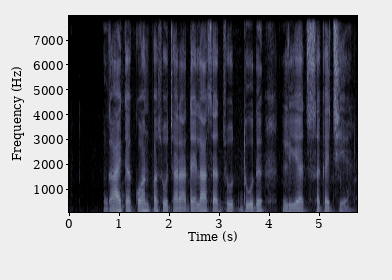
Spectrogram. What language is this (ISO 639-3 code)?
mai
